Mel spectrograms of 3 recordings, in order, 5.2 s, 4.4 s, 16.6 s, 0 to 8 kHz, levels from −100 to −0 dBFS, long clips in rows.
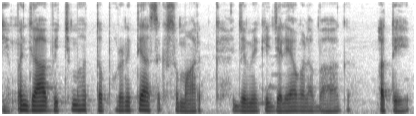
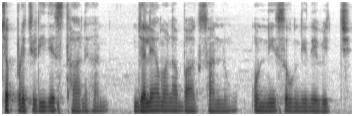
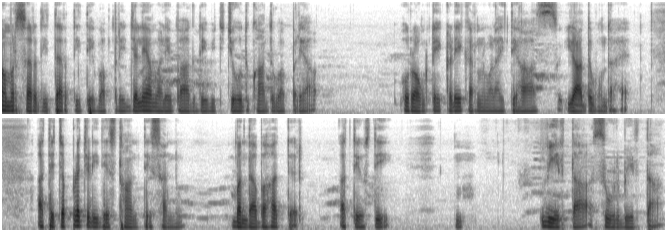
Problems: none marked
